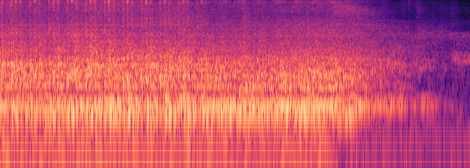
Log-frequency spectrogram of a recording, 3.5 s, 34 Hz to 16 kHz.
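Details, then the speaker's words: Diesel engine idling with exhaust pressure transducer in the tailpipe; number 4 injector disconnected to introduce a fault, giving an uneven, lumpy beat of about three to four pulses a second from the dead cylinder, clearly misfiring. "As you could hear there that was certainly misfiring"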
